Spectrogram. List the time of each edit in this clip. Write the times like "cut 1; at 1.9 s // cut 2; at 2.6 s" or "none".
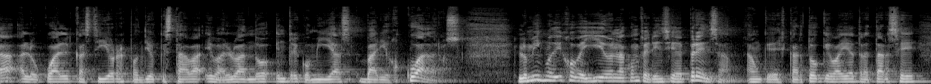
none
